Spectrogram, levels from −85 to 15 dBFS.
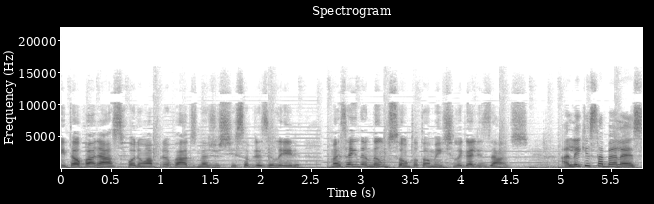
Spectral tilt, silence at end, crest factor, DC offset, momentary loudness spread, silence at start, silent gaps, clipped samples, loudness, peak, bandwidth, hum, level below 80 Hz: -4 dB/octave; 0 s; 18 dB; under 0.1%; 9 LU; 0 s; none; under 0.1%; -20 LUFS; -2 dBFS; 15 kHz; none; -40 dBFS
